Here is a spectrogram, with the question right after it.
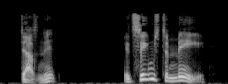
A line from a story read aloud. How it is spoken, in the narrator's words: He said sharply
